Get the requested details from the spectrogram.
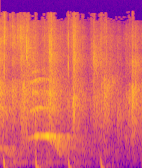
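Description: Short burst of audience applause cheering for the bartender at a live broadcast: a handful of sharp, evenly spaced claps over a low wash of crowd noise, with a brief high whistle-like tone partway through.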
